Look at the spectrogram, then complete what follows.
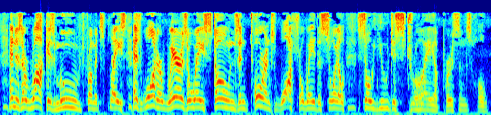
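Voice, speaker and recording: Guy playing a grieving sufferer, slow and heavy, slightly high voice, dry dull recording. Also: dry recording. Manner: slow, grave, mournful recitation. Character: suffering man lamenting his brief life. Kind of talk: dramatized scripture reading.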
